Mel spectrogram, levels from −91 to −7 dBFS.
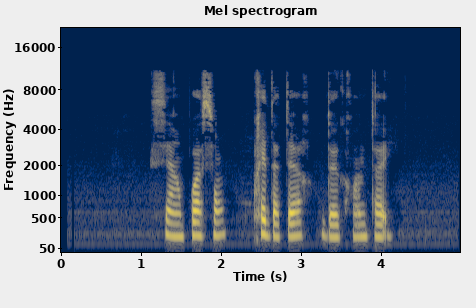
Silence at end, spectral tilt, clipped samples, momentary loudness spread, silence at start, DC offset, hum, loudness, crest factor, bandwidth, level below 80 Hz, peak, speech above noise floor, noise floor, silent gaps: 0.85 s; -4.5 dB/octave; under 0.1%; 13 LU; 1.15 s; under 0.1%; none; -25 LUFS; 22 dB; 11.5 kHz; -78 dBFS; -4 dBFS; 39 dB; -63 dBFS; none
